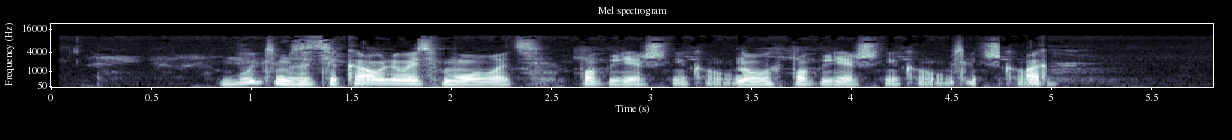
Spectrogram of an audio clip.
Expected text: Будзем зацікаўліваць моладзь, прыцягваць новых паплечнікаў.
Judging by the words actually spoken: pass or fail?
fail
